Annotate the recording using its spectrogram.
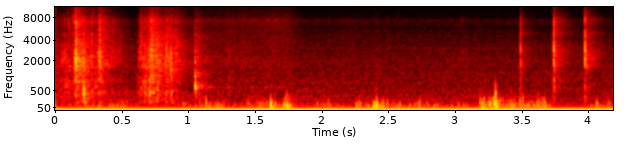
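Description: Hands handling plastic toys: two short crinkling rustles at the start, soft bumps against the cloth-covered surface, then three quick sharp clicks near the end as the toy smartwatch is picked up.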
